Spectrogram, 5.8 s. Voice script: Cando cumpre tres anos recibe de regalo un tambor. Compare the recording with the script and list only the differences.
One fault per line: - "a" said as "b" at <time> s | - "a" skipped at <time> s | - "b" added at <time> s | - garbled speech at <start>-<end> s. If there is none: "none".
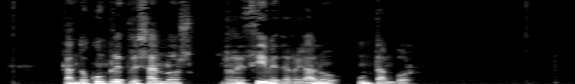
none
